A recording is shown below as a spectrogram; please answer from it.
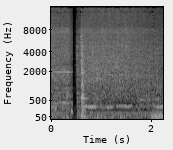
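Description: Sliced bitter gourd fries in a pan with a soft, steady sizzle, briefly interrupted by a quick stir or clatter, with no one speaking.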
